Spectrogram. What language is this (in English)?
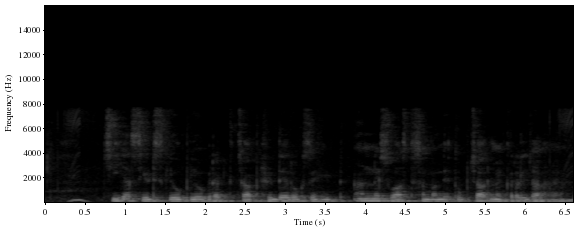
Magahi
